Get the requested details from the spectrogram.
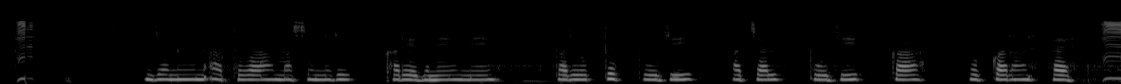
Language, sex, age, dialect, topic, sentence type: Hindi, female, 36-40, Garhwali, banking, statement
